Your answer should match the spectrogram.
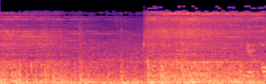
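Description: Aristocrat slot machine in a free-spin bonus: game music and reel-spin sound effects as wild symbols are added to the reels, over dense casino noise. A brighter, hissier effect comes in about halfway through.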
